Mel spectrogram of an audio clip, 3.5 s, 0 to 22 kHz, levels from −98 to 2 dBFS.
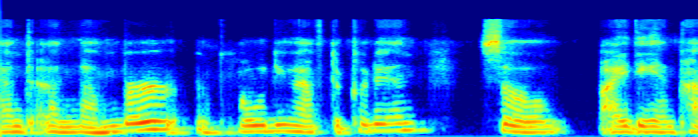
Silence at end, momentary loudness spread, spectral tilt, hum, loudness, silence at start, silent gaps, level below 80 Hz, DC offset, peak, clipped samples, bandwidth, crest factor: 0 s; 8 LU; -5 dB/octave; none; -25 LUFS; 0 s; none; -68 dBFS; under 0.1%; -8 dBFS; under 0.1%; 12.5 kHz; 16 dB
